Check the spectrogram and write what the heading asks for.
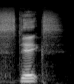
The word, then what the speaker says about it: ST1XX: right yo what's up my name is stixx s t the number one xx if you spell it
